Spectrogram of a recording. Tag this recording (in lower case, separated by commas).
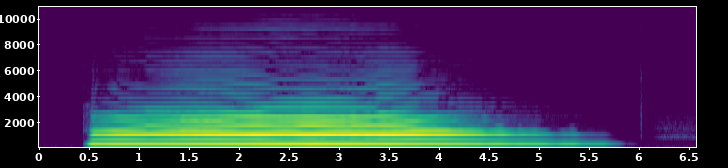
wind instrument, musical instrument, music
